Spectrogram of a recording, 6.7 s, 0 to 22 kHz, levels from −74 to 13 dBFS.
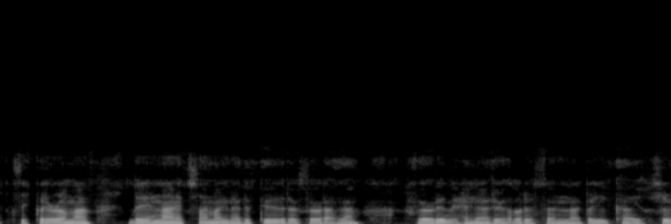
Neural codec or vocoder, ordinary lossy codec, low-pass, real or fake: codec, 16 kHz, 0.5 kbps, FunCodec, trained on LibriTTS, 25 frames a second; none; none; fake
